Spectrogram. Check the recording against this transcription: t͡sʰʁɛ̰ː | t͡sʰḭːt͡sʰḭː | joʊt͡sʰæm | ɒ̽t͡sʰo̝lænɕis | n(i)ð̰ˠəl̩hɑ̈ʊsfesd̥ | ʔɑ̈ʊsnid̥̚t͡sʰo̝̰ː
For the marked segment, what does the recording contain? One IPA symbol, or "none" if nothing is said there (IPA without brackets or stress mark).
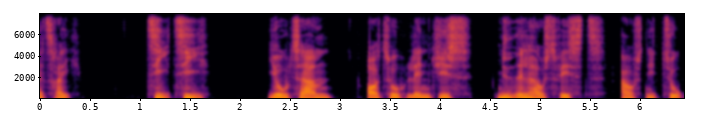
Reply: i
